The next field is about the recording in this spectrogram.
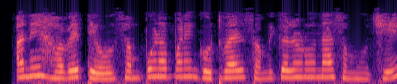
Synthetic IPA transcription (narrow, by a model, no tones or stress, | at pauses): əneɦəʋet̪eosəmpuɾɳəpəɳ̃eɡʱoʈʰʋaelsəmikəɾəɳ̃onasəmut͡ʃʰe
